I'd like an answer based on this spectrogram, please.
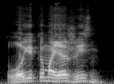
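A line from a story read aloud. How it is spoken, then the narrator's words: Scoffing snort. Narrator (Russian): хмыкнул Сэндерс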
